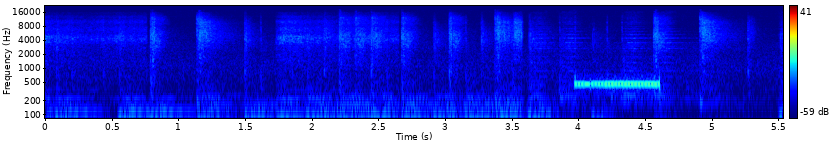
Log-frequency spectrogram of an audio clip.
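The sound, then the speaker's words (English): A quick run of phone dialing taps, followed by one short, steady ringing tone on the line, all clear over a low background rumble. “Well, how about we get him on the phone?”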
